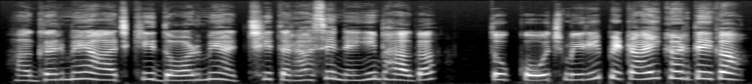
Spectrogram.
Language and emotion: Hindi, fearful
